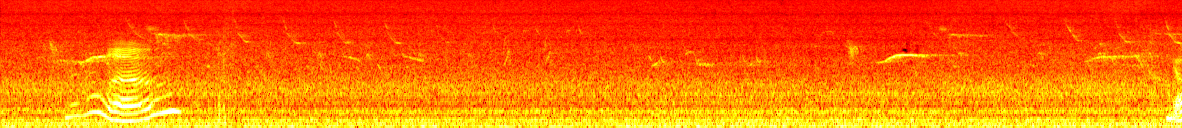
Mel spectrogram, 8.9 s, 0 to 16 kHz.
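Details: Honey bee swarm recorded March 26, 2021: a continuous low, rough buzzing roar throughout, with a woman briefly speaking near the start and again at the end, and faint distant bird notes.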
